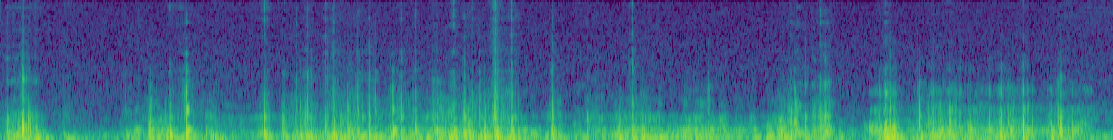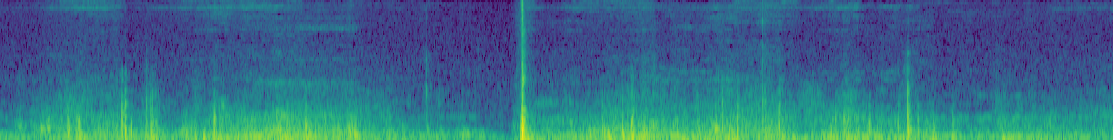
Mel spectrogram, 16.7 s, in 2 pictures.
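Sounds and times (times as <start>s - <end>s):
microphone being brushed and scratched: 1.2s - 16.6s.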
